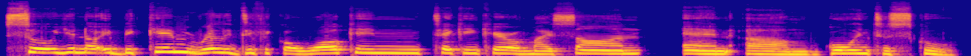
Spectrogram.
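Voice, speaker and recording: A woman's voice: mid-range voice, slow, few pauses, dark tone. A woman in her forties from Cameroon, hosting a podcast and telling her personal story in a reflective, encouraging way. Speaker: podcast host.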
